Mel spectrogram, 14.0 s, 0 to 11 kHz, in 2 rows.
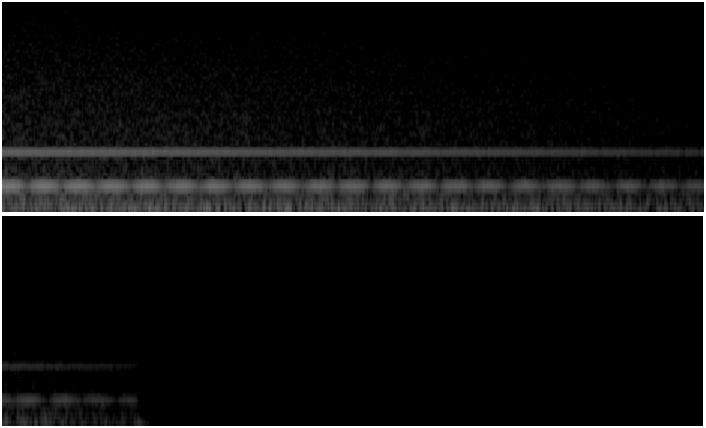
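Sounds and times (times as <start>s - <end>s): singing bowl ringing: 0.0s - 6.9s.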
